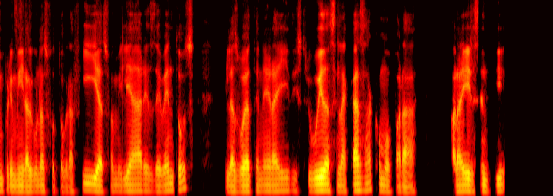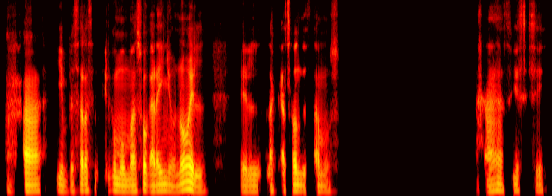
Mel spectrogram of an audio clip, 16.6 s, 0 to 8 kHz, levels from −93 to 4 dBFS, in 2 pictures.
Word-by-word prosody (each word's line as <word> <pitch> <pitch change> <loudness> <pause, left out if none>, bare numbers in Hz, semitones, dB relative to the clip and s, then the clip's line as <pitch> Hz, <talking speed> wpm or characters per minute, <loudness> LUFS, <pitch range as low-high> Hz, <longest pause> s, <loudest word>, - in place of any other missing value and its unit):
imprimir 85 -2 -2
algunas 85 +1 -2
fotografías 100 -4 -2
familiares 90 0 -3
de 85 - -3
eventos 100 +5 -4 0.4
y 85 - -6
las 85 -1 +1
voy 85 +1 +5
a - - +2
tener 90 0 -5
ahí 95 +2 -2
distribuidas 95 +2 +5
en 90 - -3
la 85 - -1
casa 100 +2 +2
como 90 -7 -5
para 75 -1 -3 0.5
para 85 +1 +3
ir, 90 -2 +4
sentir 95 +1 -5 0.8
ajá, 90 0 +3 0.2
y 95 - -6
empezar 85 -4 -1
a - - -2
sentir - - -18
como 95 -3 +1
más 85 +2 0
hogareño, 90 -1 +2
¿no?, 110 +5 +6
el 80 -6 +4 0.5
el 85 0 -3
la - - -4
casa - - -5
donde 90 -2 +3
estamos. - - -7 2.2
Ajá, 90 +3 -1
sí, 95 -1 -7
sí, - - -12
sí. - - -11
90 Hz, 145 wpm, -29 LUFS, 85-95 Hz, 2.2 s, no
